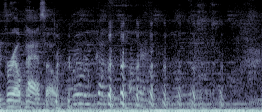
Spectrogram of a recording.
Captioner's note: laughs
